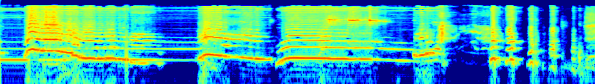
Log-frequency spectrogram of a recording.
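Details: Link, a pet dog, howling indoors while his owner livestreams artwork: three long harmonic howls, each starting higher and sliding down then holding steady, about two seconds apart, loud and close to the mic, followed by a person's voice.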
